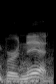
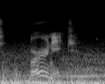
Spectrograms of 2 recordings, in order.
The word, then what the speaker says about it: Burnet: one month one day i keep saying burnett because that's the way we would pronounce it in north carolina but here it's burn it darn it you know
